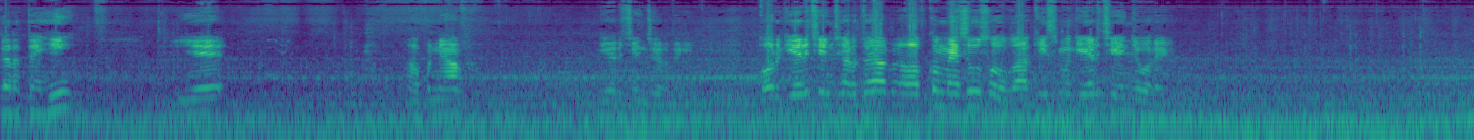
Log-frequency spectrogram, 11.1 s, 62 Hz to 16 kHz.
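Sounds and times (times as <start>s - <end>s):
diesel car engine droning: 0.0s - 11.0s.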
